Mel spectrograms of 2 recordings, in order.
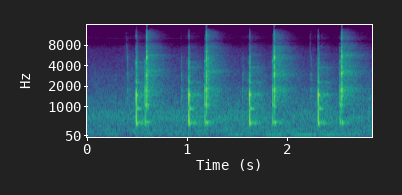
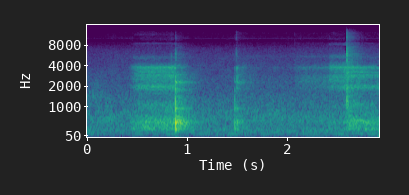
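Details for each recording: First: EVAP canister vent solenoid from a 2012 Chevy Express van, bench-tested with a 9 V battery: sharp double clicks as it opens and shuts; clicking means the solenoid is probably good. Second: EVAP canister vent valve solenoid off a vehicle with over 130,000 miles, heavy stop-and-go use and intermittent fueling problem, bench-tested with 9 volts: air hisses between sharp clicks, opening click late and uneven, valve sticking; replaced (codes P0446, P0449).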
